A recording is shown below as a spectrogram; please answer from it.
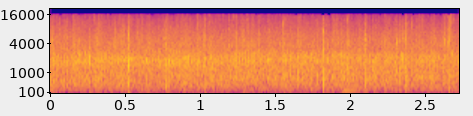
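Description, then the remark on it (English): Steady, dense applause from a large audience fills the reverberant McEwen Hall at an Avalon event, many hands clapping together in a continuous wash with scattered sharper claps standing out. “Ladies and gentlemen, before we thank Angela, please a round of applause to everyone here at the McEwen Hall and at Avalon who made tonight possible.”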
